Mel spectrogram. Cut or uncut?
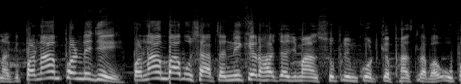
uncut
